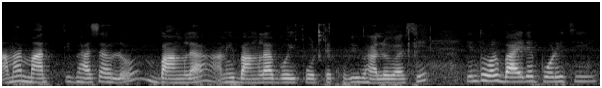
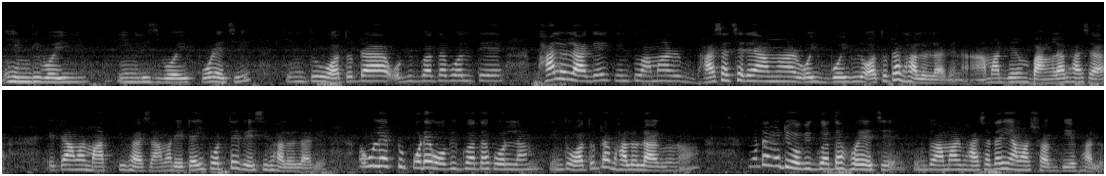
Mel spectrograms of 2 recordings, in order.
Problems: constant background noise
